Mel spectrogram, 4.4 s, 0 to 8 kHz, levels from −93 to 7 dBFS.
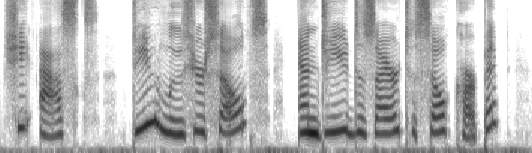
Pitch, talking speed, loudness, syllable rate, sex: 300 Hz, 175 wpm, -18 LUFS, 5.1 syllables/s, female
